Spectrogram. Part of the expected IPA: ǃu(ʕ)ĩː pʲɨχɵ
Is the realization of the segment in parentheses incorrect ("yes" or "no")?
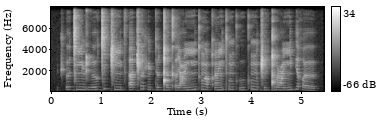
no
